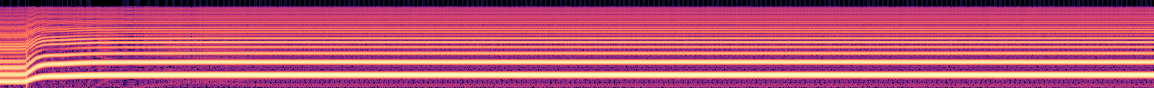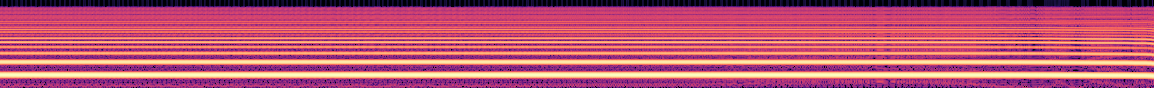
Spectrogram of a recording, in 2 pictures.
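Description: A lower electronic tone slowly glides down, holds, then rises again.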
